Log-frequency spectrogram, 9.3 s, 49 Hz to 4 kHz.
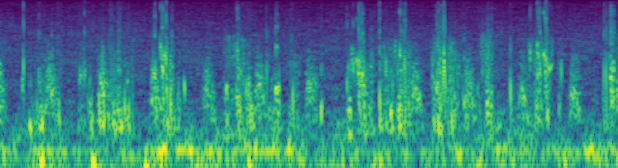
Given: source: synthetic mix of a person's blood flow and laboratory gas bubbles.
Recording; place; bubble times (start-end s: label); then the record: Doppler ultrasound of blood flow; subclavian vein
0.00-0.04 s: bubbles
0.31-0.69 s: bubbles
0.75-0.96 s: bubbles
1.15-1.42 s: bubbles
1.45-2.02 s: bubbles
2.25-2.81 s: bubbles
3.33-3.84 s: bubbles
3.97-4.23 s: bubbles
4.34-4.52 s: bubbles
4.78-4.86 s: bubbles
5.16-5.64 s: bubbles
5.69-6.19 s: bubbles
6.46-7.06 s: bubbles
7.14-7.43 s: bubbles
7.62-7.71 s: bubbles
7.91-8.30 s: bubbles
8.36-8.46 s: bubbles
9.04-9.28 s: bubbles
From the record:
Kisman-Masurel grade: 243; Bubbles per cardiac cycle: several, 3 to 8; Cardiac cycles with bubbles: 100%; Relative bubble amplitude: loud (0.450 to 0.775); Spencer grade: 3 (all of the cardiac periods contain showers or single bubble signals, but not dominating or overriding the cardiac motion signals); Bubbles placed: anywhere in the cardiac cycle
